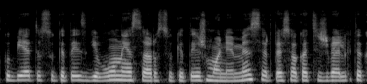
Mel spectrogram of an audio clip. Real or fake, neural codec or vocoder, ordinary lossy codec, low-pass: real; none; AAC, 96 kbps; 14.4 kHz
